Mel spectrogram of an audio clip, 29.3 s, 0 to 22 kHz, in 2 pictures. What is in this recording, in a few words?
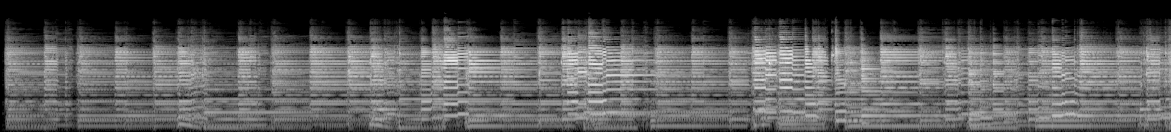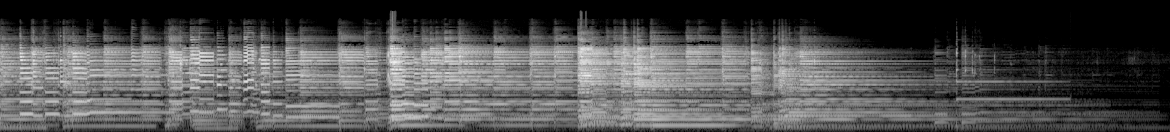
G C Fadd9 C motiv; Nashville NW-20CSEQ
